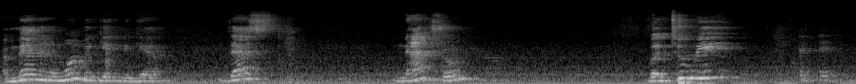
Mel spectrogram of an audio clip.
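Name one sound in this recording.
A man speaks into a microphone through a loudspeaker in an echoing room, in short phrases with pauses.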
